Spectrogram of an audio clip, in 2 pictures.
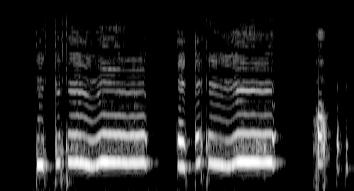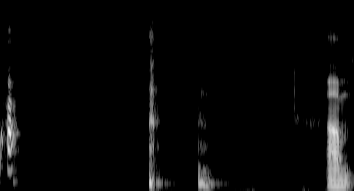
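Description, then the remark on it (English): A human voice imitates a rooster crowing twice, each loud, drawn-out call lasting about a second and a half, followed by a few brief scattered clicks and short vocal noises. “The other one then said, "Well, my special skill is I'm able to call like a rooster."”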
